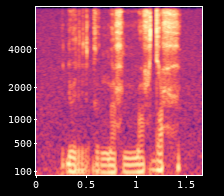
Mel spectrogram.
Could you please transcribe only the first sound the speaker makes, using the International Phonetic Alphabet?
ɗ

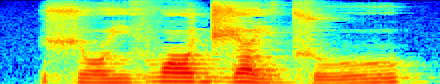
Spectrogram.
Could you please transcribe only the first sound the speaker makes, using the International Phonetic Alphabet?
ʃ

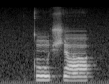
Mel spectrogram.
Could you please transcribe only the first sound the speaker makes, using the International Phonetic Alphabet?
t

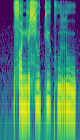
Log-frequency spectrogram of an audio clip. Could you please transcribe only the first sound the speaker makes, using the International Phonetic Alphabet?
sˤ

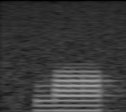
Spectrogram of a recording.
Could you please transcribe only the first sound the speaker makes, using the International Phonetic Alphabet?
ŋ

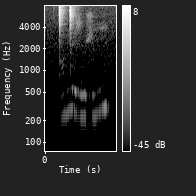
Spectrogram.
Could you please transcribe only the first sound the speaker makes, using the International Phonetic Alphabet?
ɡ͡ǀ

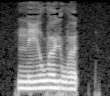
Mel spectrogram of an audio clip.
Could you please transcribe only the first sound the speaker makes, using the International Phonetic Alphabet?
n̪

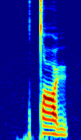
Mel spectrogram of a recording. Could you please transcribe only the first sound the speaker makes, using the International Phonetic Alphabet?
tˤ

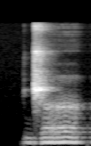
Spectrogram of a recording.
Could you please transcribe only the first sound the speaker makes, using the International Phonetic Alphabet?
d͡ʒ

